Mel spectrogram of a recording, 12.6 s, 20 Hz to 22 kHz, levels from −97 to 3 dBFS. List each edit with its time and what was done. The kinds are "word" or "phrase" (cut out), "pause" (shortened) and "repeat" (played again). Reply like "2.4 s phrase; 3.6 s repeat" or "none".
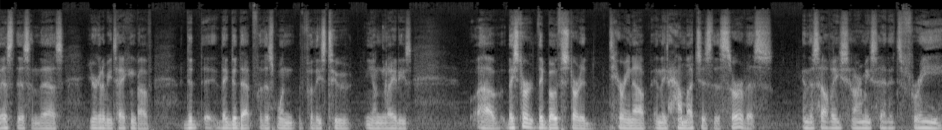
1.8 s word; 4.0 s word; 8.9 s word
